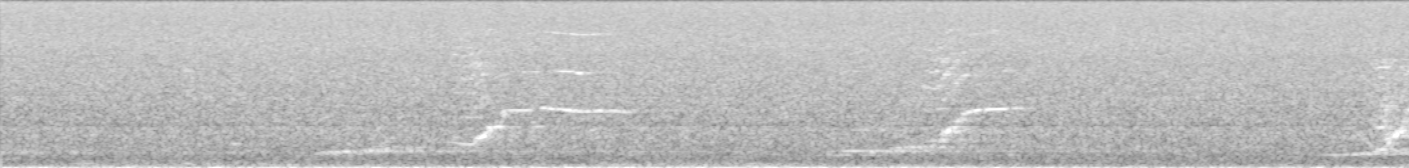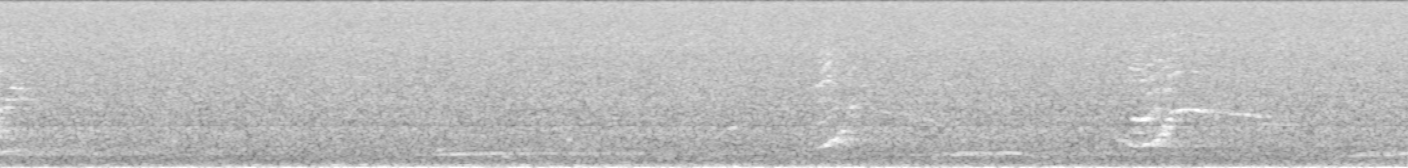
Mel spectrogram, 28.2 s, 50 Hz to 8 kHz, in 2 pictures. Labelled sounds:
4.9	6.0	humpback whale, 0.80 to 4.5 kHz
9.5	10.1	humpback whale, 0.80 to 1.3 kHz
22.2	22.5	humpback whale, 1.6 to 1.9 kHz
25.4	26.2	humpback whale, 0.80 to 1.2 kHz

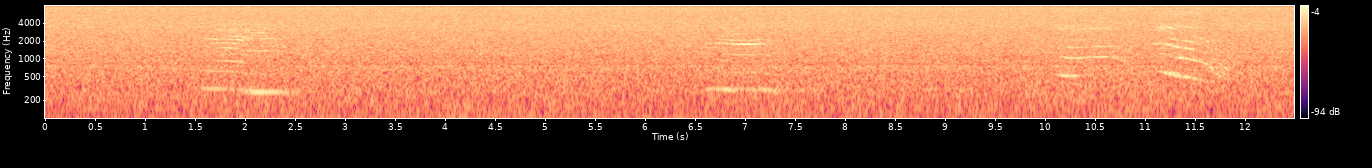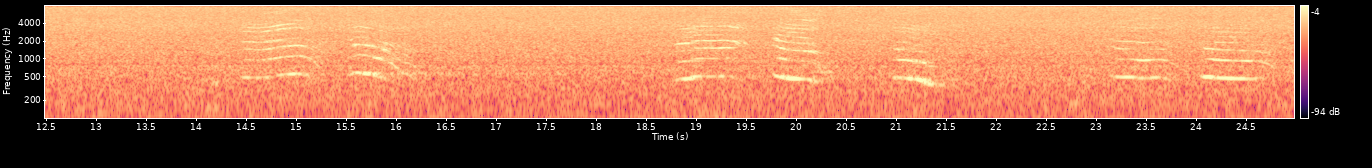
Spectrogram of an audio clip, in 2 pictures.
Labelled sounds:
1.5	2.3	humpback whale, 1.3 to 2.5 kHz
6.7	7.2	humpback whale, 1.7 to 2.2 kHz
10.2	10.7	humpback whale, 0.99 to 3.3 kHz
11.1	11.7	humpback whale, 0.80 to 1.9 kHz
14.4	15.2	humpback whale, 0.80 to 4.0 kHz
15.6	16.0	humpback whale, 0.93 to 1.8 kHz
18.8	20.3	humpback whale, 0.86 to 3.9 kHz
21.0	21.4	humpback whale, 0.80 to 1.0 kHz
23.2	23.7	humpback whale, 0.86 to 2.0 kHz
24.1	24.6	humpback whale, 0.86 to 1.6 kHz

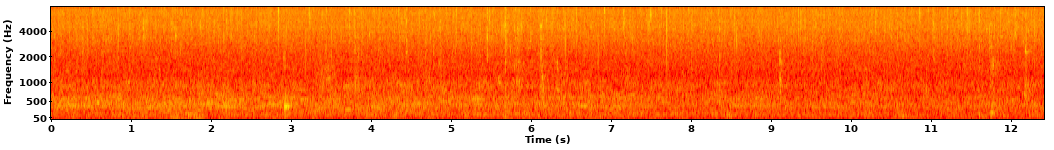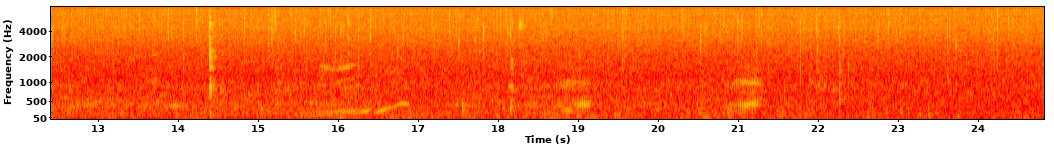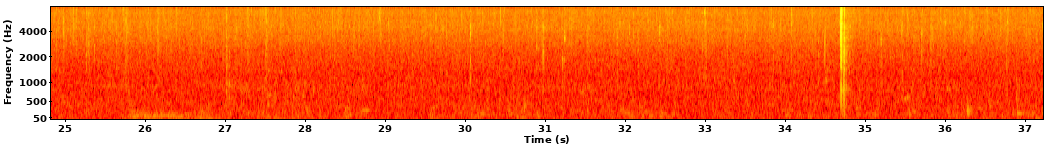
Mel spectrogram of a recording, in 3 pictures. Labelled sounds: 15.8	16.3	humpback whale, 1.3 to 1.7 kHz
18.8	19.1	humpback whale, 0.88 to 1.1 kHz
20.9	21.3	humpback whale, 0.84 to 1.1 kHz

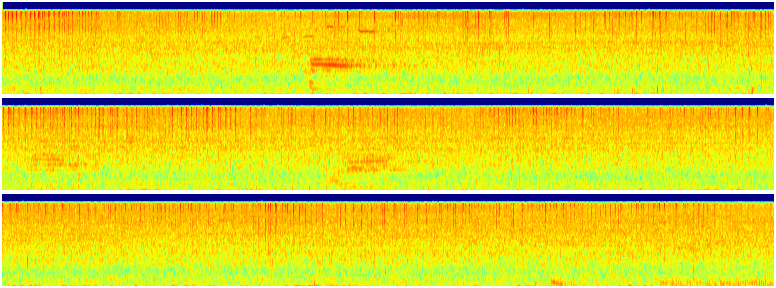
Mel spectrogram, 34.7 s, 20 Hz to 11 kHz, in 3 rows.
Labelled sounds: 4.6	5.2	killer whale, southern resident, 1.2 to 1.4 kHz
12.0	12.5	killer whale, southern resident, 1.1 to 1.2 kHz

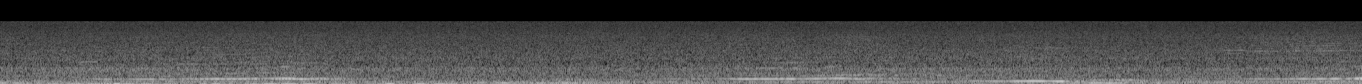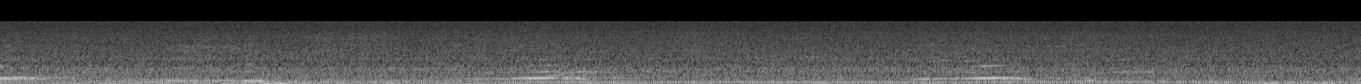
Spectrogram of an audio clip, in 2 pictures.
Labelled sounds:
12.2	12.5	humpback whale, 1.8 to 2.0 kHz
23.3	23.7	humpback whale, 0.80 to 0.93 kHz

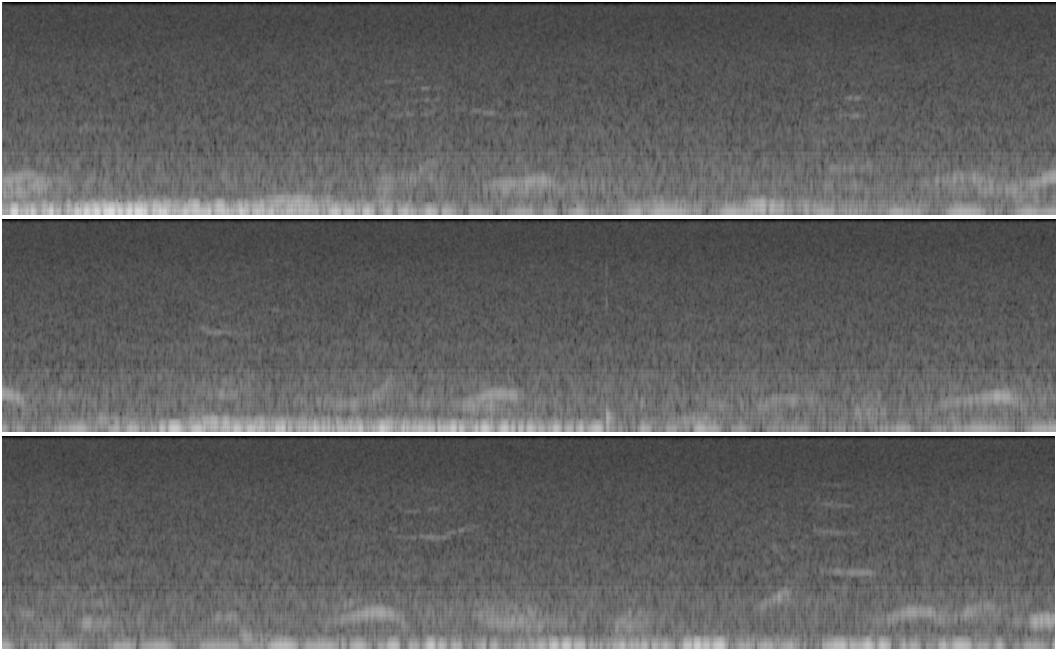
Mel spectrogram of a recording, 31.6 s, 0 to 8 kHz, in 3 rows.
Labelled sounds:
3.9	5.0	humpback whale, 1.5 to 1.8 kHz
8.3	8.6	humpback whale, 1.5 to 1.6 kHz
12.5	12.9	humpback whale, 1.5 to 1.8 kHz
25.3	25.9	humpback whale, 1.8 to 2.3 kHz
29.2	29.8	humpback whale, 0.90 to 3.4 kHz

